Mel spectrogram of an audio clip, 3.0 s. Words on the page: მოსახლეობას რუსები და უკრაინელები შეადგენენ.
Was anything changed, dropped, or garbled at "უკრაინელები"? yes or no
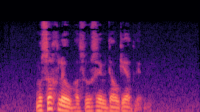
yes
